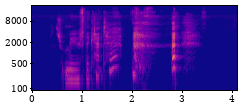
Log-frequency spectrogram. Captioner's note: chuckles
